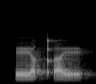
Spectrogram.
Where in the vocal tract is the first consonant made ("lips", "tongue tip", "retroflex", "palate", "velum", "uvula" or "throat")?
uvula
